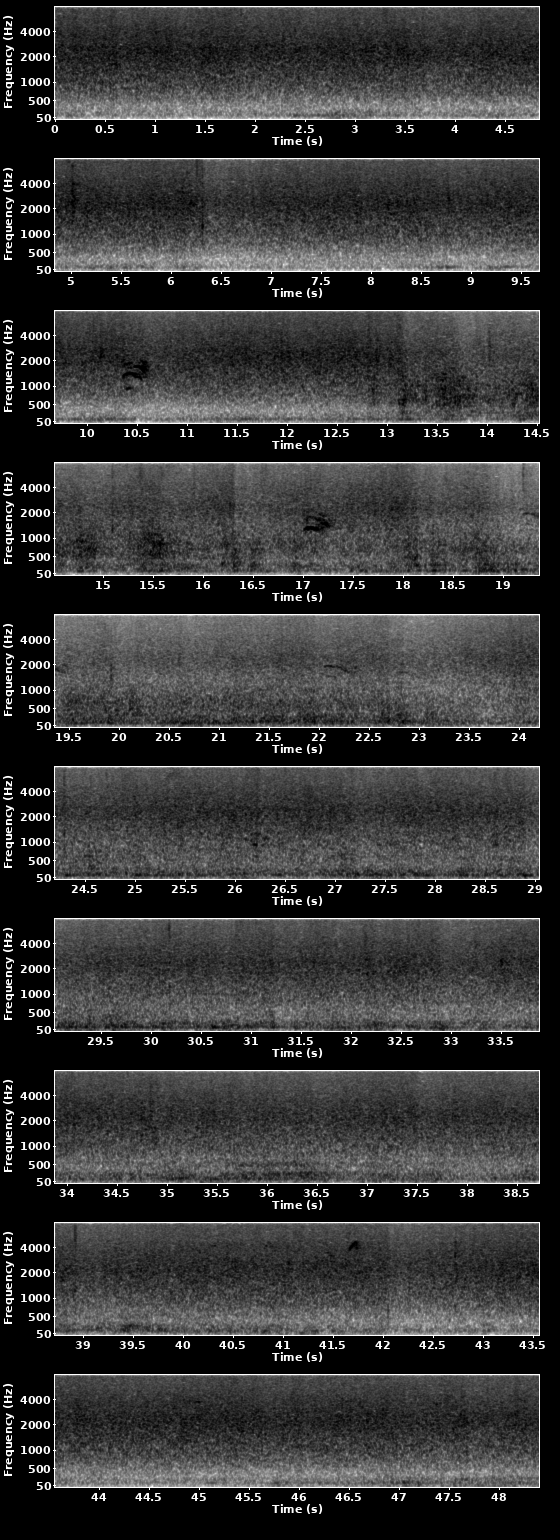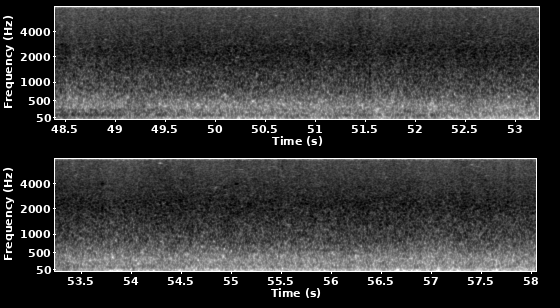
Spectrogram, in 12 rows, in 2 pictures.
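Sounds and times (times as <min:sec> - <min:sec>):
steady rain falling: 0:00.0 - 0:58.0
rolling thunder rumble: 0:12.3 - 0:44.4, 0:45.5 - 0:53.5.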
